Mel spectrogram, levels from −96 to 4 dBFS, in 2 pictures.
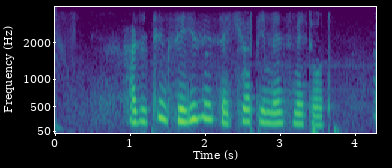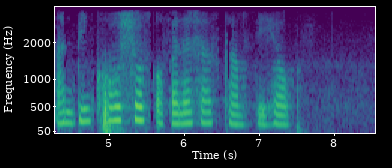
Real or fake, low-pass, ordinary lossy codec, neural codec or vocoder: real; 3.6 kHz; AAC, 16 kbps; none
